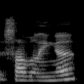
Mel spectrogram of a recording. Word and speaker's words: Savalinga: So my name is Savalinga, pronounced with an N, but without an N. That's what I always tell everybody.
